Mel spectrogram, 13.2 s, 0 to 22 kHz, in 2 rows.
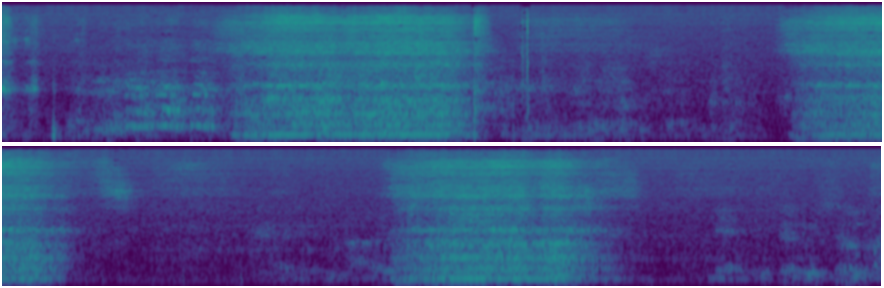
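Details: Bearded adult man snoring loudly in sleep: three long, rough, rattling snores on each in-breath, about 15 a minute, with quiet pauses between.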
